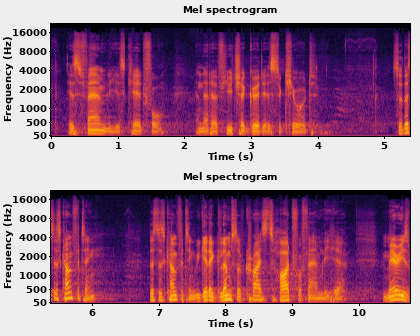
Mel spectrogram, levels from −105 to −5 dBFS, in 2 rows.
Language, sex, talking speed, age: English, male, 165 wpm, 30-49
